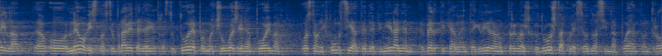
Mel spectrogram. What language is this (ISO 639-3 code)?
hrv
